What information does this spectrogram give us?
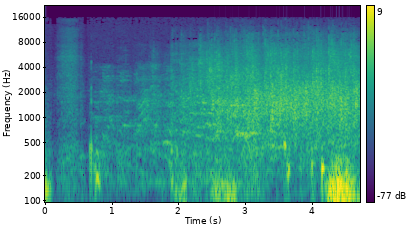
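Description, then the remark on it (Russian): Audience applause swells into a dense, steady patter of many hands clapping, building louder over a few seconds with some low murmuring underneath. “Ну, вы аплодируете”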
